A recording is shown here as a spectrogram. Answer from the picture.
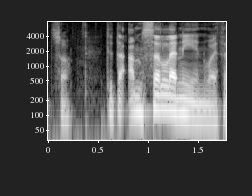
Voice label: "amserlenni", Welsh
